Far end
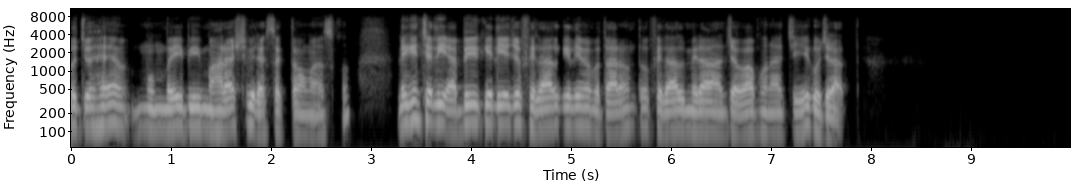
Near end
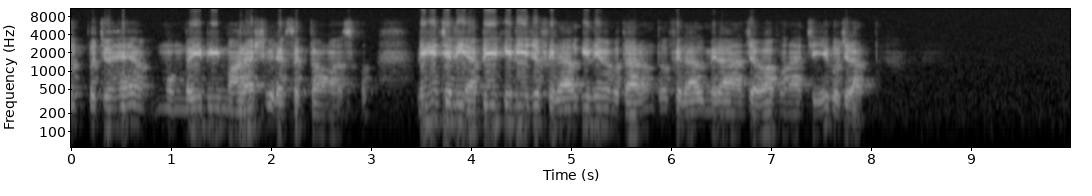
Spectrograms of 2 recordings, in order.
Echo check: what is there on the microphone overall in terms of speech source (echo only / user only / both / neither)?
echo only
